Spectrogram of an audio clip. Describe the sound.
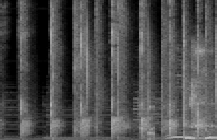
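Steady rhythmic clapping from a small group, with a voice rising in a cheer toward the end, as an audience applauds a guest.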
